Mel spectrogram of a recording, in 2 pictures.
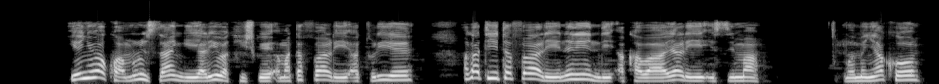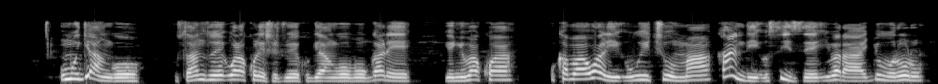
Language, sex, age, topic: Rundi, male, 25-35, education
